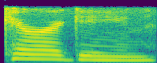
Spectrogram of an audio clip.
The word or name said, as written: carrageen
